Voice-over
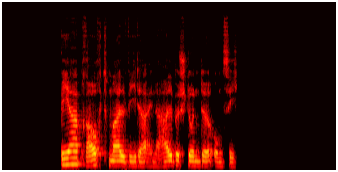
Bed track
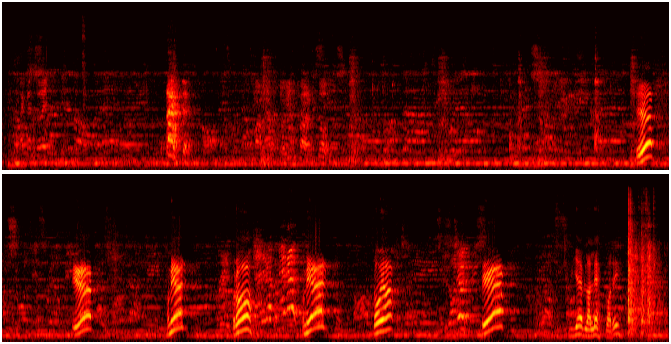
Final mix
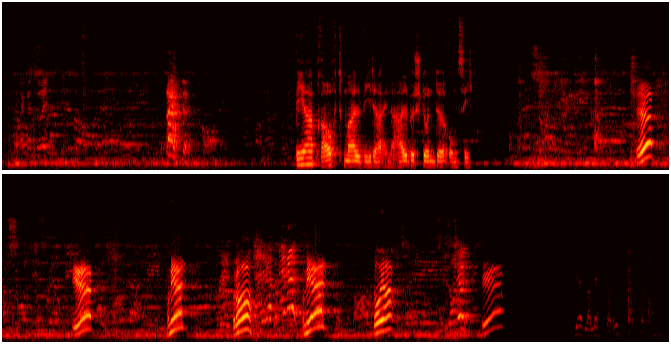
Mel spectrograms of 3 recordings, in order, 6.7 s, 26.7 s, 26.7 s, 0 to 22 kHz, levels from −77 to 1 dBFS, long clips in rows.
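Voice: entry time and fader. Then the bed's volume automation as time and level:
4.70 s, −5.5 dB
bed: 0:04.23 −6 dB
0:04.69 −18.5 dB
0:09.99 −18.5 dB
0:10.64 −3.5 dB
0:22.52 −3.5 dB
0:23.86 −32 dB

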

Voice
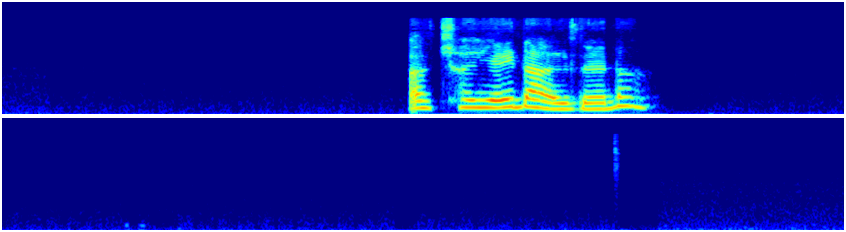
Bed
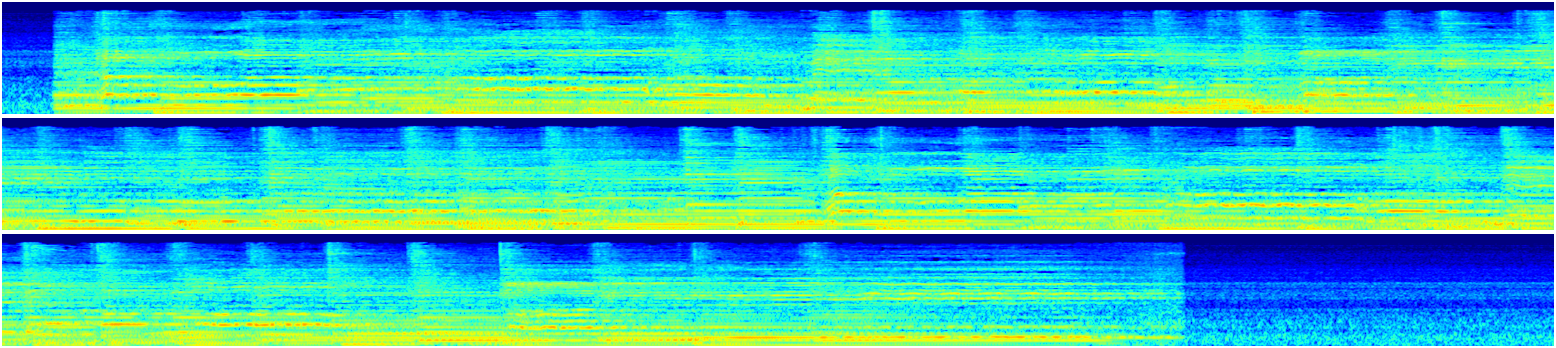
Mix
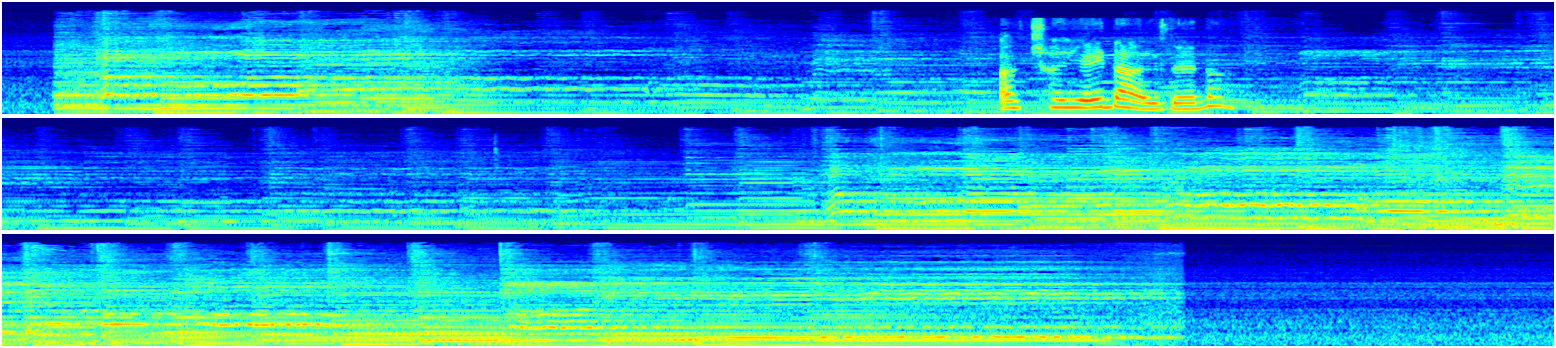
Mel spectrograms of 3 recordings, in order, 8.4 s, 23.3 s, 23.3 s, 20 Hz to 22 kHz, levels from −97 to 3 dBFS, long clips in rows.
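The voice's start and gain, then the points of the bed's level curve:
2.95 s, +2.5 dB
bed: 0:02.05 −2.5 dB
0:02.62 −17.5 dB
0:11.16 −17.5 dB
0:12.48 −1 dB

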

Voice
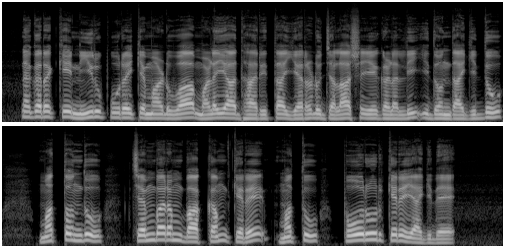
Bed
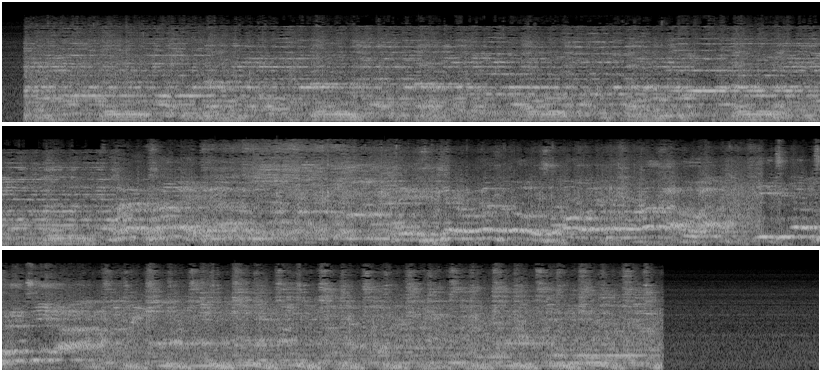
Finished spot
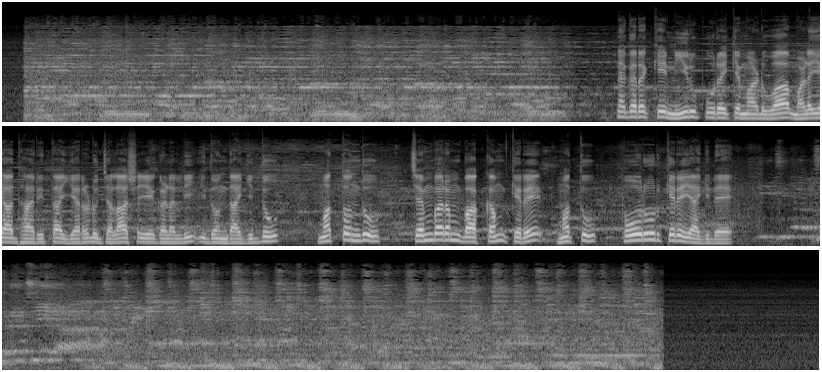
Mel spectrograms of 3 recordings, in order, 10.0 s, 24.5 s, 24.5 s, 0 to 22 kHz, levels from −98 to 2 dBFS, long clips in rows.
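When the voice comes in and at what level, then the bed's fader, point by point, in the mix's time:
5.95 s, +2.5 dB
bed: 0:05.45 −3.5 dB
0:05.77 −17.5 dB
0:15.71 −17.5 dB
0:16.66 −4.5 dB

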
